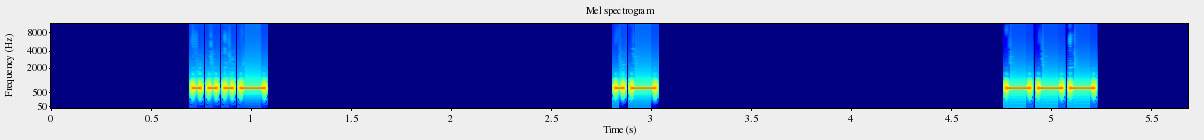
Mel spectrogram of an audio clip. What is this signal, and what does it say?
Morse code, heard as a keyed tone, about 31 wpm, spaced as for 5 wpm, 700 Hz. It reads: VAO
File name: Lesson 38e - Letter q - Three Characters 30wpm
